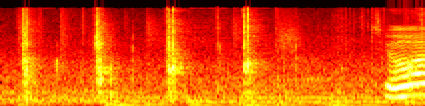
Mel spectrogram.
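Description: Store-bought green slime stretched by hand, giving a few sharp, separate clicks roughly every third of a second, then a denser crackling burst at the end; close up, with no talking.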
